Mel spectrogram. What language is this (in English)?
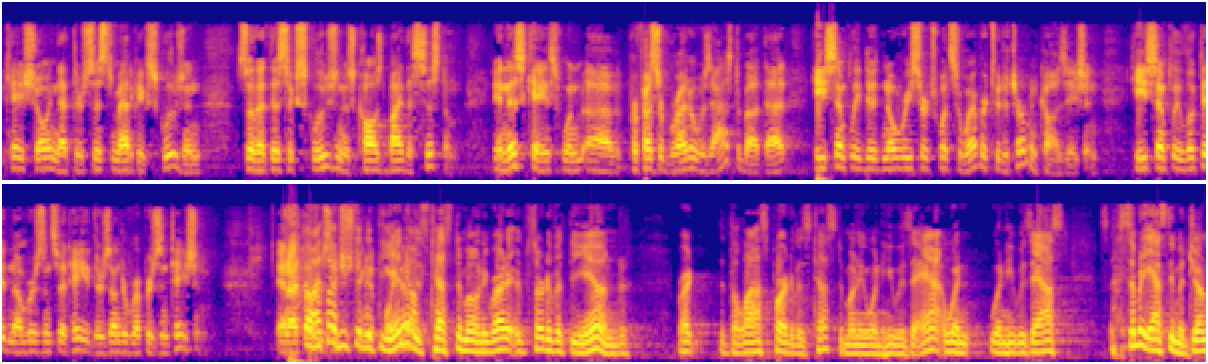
English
